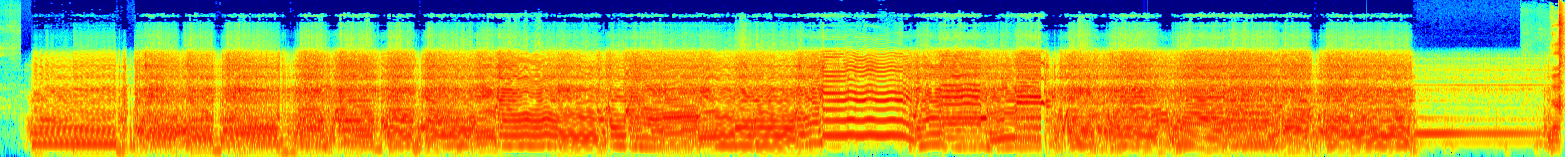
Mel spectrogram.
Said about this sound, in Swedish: Nu är vi tillbaka i Tube Screamer-land då.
